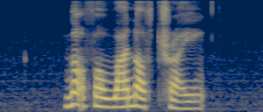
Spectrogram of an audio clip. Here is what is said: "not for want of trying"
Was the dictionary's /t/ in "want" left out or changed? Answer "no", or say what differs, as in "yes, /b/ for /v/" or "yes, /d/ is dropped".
yes, /t/ is dropped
